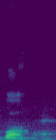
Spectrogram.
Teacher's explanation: दांत से भी उच्चारित होता है और ओंठ से भी, यानी 2 जगहों से इसका उच्चारण होता है, दंत प्लस ओष्ठ से, तो वो एक है सिंगल हमारा वर्ण व।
